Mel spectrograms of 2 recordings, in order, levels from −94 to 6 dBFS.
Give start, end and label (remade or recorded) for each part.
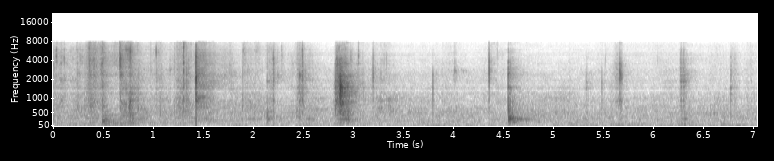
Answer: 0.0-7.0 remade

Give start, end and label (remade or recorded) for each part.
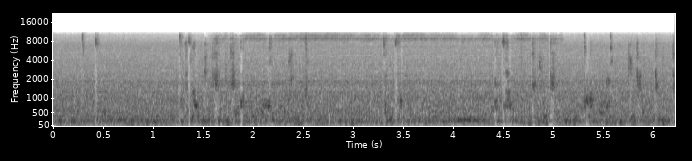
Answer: 0.0-1.6 recorded; 1.6-5.1 remade; 5.1-6.2 recorded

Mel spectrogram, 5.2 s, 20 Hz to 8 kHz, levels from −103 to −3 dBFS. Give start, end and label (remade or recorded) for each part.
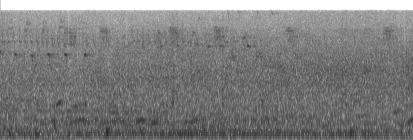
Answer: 0.0-5.2 recorded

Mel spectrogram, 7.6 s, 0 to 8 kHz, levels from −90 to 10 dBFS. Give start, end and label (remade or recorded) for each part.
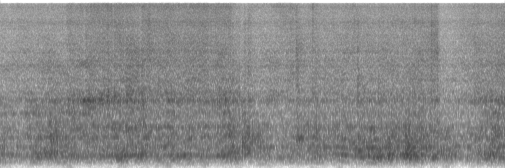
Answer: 0.0-7.6 remade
